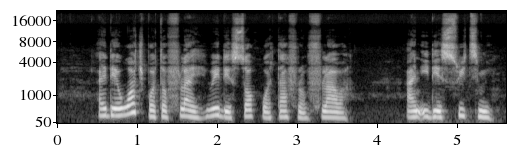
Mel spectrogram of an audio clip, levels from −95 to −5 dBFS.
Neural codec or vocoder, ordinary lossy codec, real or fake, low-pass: none; none; real; none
